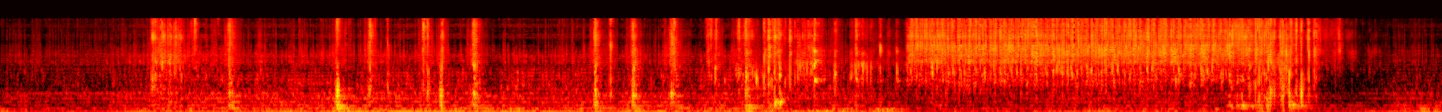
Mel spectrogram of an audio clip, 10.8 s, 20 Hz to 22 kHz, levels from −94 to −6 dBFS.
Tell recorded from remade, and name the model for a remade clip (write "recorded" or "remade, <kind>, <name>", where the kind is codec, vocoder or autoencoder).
remade, vocoder, BigVGAN v2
